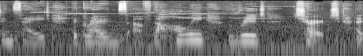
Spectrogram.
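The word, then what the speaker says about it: Holy Rude: The pronunciation sounds a little bit like Holly Rude Palace in Edinburgh, but the spelling is actually different. This spelling is R U D E, like the word rude.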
